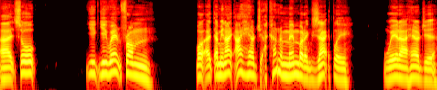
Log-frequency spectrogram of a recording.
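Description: With a Scottish accent, the speaker goes at a fairly slow pace with long, frequent pauses and ordinary pitch variation, on a very clean recording with a silent background. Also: man, fairly high pitch for a man. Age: 40s. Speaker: worship leader and songwriter, podcast host. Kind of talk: casual interview chat.

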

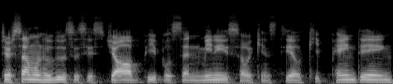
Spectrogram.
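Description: Fairly quick and monotone, a man talks with a fairly low pitch and flat intonation. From Sweden. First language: Swedish. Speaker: miniature painter and video creator. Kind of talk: casual chat. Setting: video call.

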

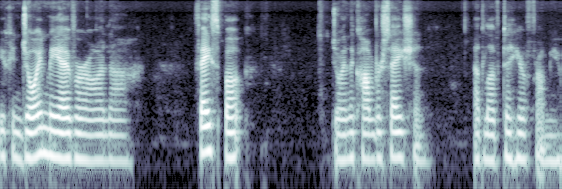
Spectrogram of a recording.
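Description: Very clean recording with a silent background, a woman's very deep, low voice in a flat monotone, broken by long, frequent pauses. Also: moderate pace. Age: 50s. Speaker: podcast host and life coach. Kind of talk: solo monologue podcast. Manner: casual, hesitant with fillers.

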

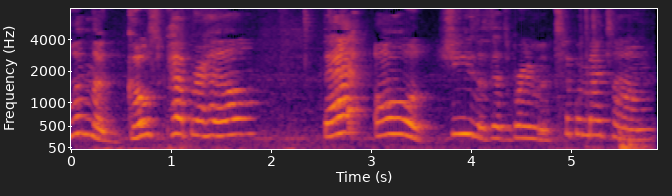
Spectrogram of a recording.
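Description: With audible room echo, the voice carries an animated tone and lively intonation. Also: woman, high pitch for a woman. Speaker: podcast co-host. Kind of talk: casual chat.

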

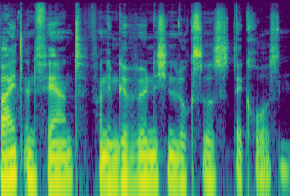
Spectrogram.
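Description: A man's medium-pitched, calm voice at a fairly slow pace, with fairly even intonation, dry, close sound with no echo, and a very clean recording over a silent background. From Berlin, Germany. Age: 20s. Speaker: podcast host. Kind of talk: reading aloud. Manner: calm, slow.

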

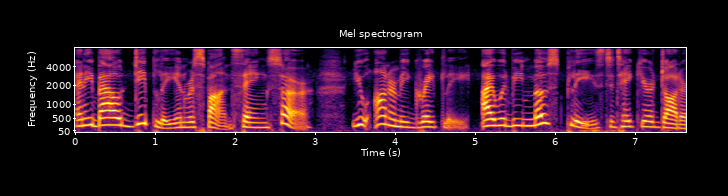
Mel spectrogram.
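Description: The recording features a natural reading voice from start to finish.

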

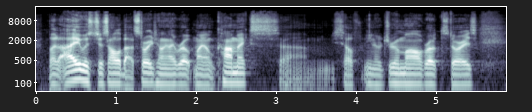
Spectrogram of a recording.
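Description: A man with an American accent, very deep, low pitch and monotone, flat intonation. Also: fairly quick pace. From Arizona. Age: 20s. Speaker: podcast host, filmmaker. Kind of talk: casual interview.

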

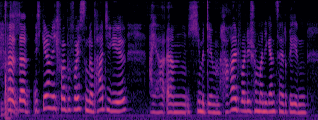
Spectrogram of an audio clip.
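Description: Words come at a very fast pace with fairly even intonation. Noticeable background noise runs underneath. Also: woman, fairly high pitch for a woman. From Hesse, Germany (Frankfurt). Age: 20s. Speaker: au pair. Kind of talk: casual chat.

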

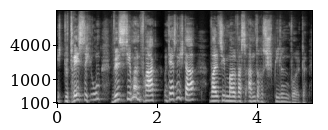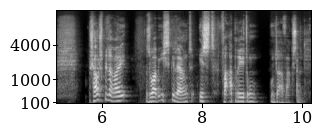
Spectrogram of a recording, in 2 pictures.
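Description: Animated in tone, a man speaks at a moderate pace in a high voice with lively intonation. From Saxony, eastern Germany (Dresden). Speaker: retired stage actor. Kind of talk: casual chat. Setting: studio at a table.

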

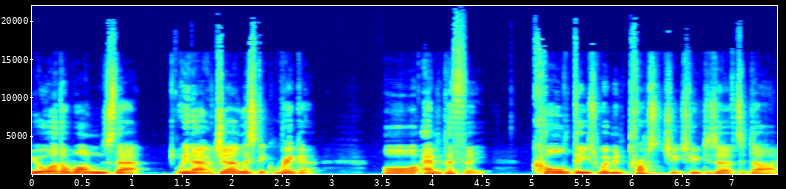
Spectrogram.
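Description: In a very clean recording with a silent background, a man with a Yorkshire accent speaks at a moderate pace in a medium pitch with lively intonation. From Yorkshire, northern England. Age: 40s. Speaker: podcast co-host. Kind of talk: casual comedic chat.

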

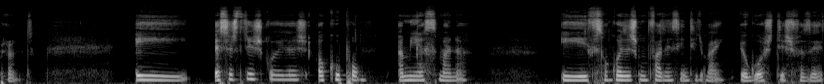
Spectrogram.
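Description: A woman's medium-pitched, monotone voice, flat in intonation, at a fairly slow pace with long, frequent pauses, dry and close with no echo. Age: 20s. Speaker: podcast host. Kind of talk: solo monologue podcast, casual. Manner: code-switching between Portuguese and English.

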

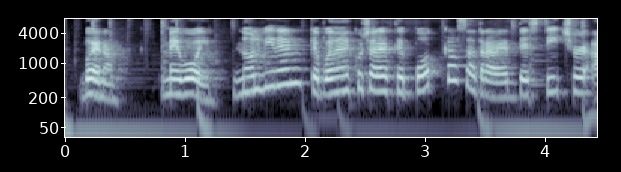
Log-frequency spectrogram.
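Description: With music in the background, the speech moves at a moderate speed and shows ordinary pitch variation. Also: woman. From Puerto Rico. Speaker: podcast host. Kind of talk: casual personal storytelling monologue.

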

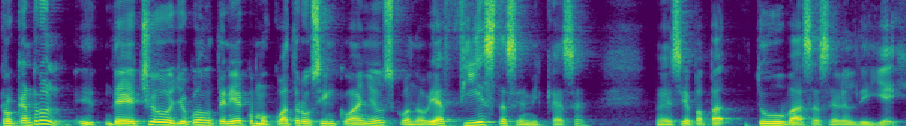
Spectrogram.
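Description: At a moderate pace, the voice makes very wide pitch swings on a very clean recording with a silent background. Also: man, medium pitch for a man. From northern Mexico, Nuevo Laredo (border). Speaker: radio announcer. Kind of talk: casual interview.

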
